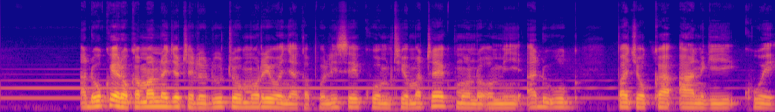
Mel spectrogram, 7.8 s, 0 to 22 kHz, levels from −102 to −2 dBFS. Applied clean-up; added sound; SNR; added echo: none; Wind instrument, woodwind instrument; 17 dB; none.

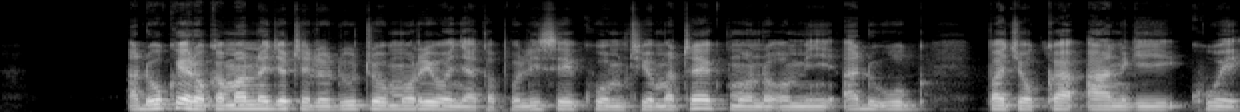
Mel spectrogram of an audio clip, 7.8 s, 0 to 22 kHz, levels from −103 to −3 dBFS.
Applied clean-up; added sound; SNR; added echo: neural mask model Resemble Enhance denoiser.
